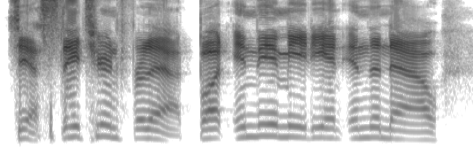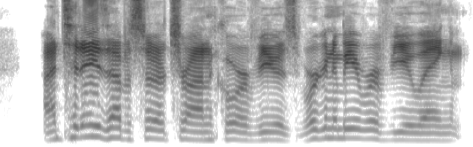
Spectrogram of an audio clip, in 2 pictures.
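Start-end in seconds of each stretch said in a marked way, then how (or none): none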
